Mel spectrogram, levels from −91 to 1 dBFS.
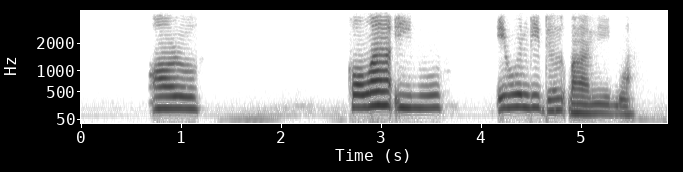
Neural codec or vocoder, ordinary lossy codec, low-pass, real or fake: codec, 16 kHz, 0.5 kbps, X-Codec, HuBERT features, trained on general audio; Opus, 24 kbps; 3.6 kHz; fake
